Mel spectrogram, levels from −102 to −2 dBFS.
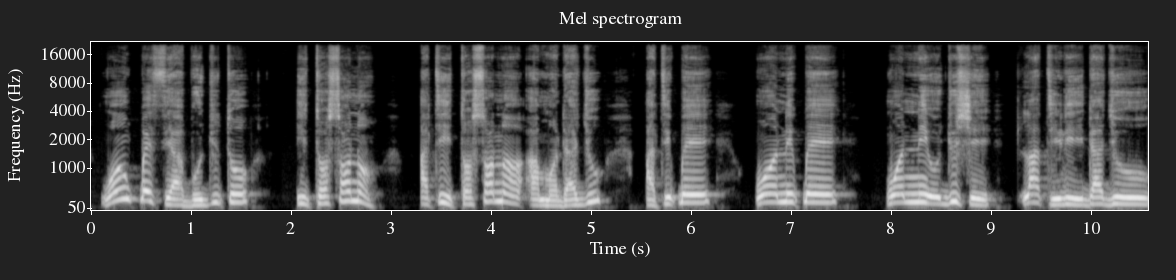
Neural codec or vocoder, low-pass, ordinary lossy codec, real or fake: none; none; none; real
